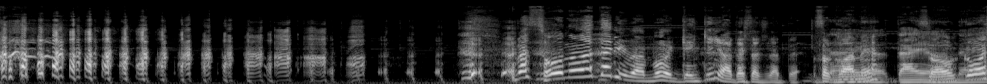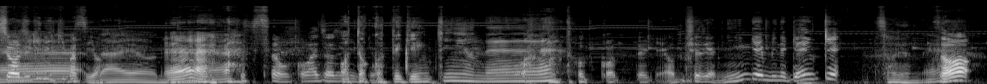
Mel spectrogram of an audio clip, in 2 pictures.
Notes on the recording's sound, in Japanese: 2人組。パーキング収録。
